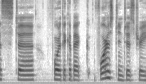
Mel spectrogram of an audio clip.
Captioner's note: speaking French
